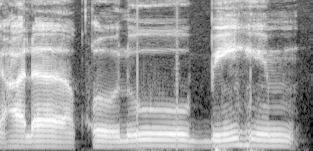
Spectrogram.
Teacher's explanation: قاف کو موٹا، لام کو باریک، اور یہاں پہ واو مدہ ہے کیونکہ واو سے پہلے پیش ہے تو وہاں پہ آپ ایک الف جتنا لمبا کریں گے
